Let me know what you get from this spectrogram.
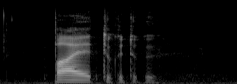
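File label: "pae tukutuku", Māori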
